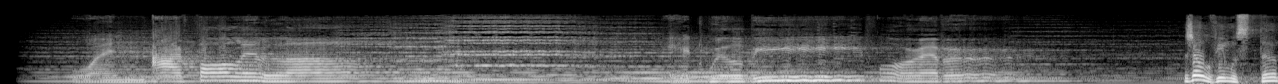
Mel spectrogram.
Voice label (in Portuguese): ROM MADURA MASC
